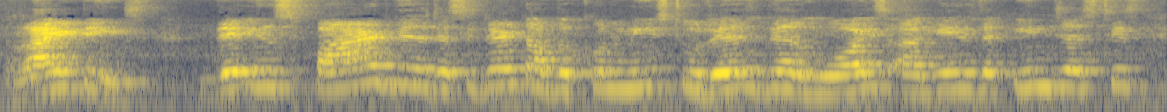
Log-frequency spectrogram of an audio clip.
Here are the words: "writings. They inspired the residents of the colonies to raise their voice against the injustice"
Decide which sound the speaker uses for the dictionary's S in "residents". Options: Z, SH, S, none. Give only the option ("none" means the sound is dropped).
none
